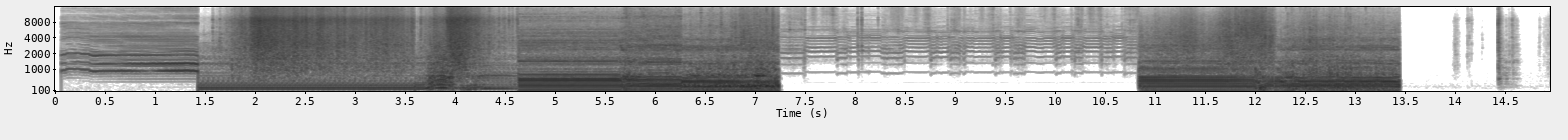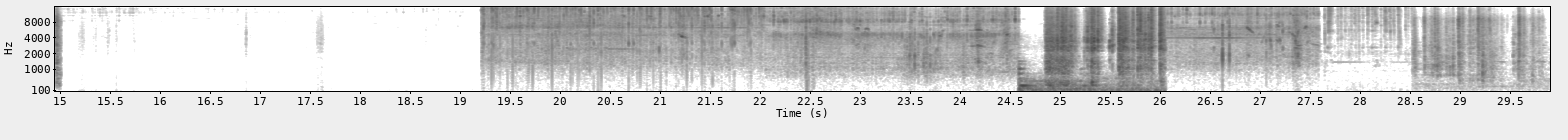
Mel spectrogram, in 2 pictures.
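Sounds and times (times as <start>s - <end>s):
loud pitched sounds: 1.4s - 7.2s
aluminium cans rattling: 24.6s - 26.1s.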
